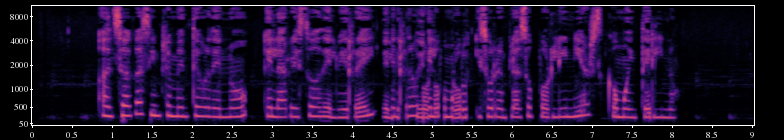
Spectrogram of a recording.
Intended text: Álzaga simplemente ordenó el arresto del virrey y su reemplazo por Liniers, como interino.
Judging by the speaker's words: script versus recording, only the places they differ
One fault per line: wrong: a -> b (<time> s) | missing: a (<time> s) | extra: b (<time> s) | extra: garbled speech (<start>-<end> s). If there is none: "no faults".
extra: garbled speech (4.4-5.5 s)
